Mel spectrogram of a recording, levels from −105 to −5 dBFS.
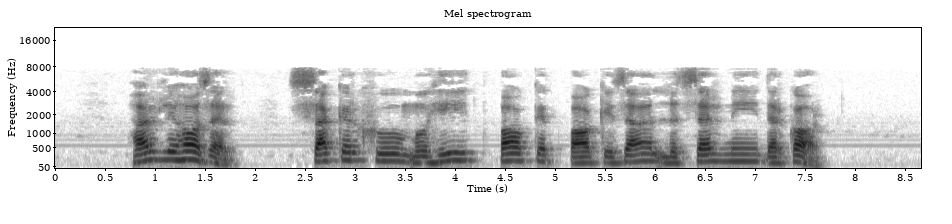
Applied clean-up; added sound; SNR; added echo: none; none; none; none.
